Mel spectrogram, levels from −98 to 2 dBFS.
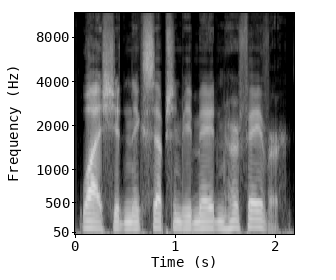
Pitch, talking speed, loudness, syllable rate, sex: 100 Hz, 245 wpm, -19 LUFS, 5.7 syllables/s, male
